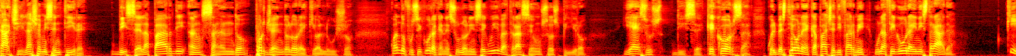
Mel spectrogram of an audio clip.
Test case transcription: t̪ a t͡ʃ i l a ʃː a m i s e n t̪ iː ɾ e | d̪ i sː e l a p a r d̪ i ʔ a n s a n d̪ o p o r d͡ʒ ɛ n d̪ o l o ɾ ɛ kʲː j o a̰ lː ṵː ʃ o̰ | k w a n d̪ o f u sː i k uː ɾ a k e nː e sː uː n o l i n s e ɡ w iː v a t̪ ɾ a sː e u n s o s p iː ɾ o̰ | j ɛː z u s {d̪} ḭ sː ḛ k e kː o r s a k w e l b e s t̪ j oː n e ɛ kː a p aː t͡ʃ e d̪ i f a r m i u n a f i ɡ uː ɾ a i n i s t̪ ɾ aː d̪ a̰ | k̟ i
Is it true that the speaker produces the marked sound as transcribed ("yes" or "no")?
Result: yes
